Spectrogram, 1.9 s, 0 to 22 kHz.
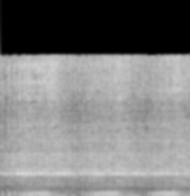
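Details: TMX155 engine revved in short blips after a timing gear replacement: a thin steady high whine rides over the exhaust; the newly bought timing gear is still noisy, to be replaced again later.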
